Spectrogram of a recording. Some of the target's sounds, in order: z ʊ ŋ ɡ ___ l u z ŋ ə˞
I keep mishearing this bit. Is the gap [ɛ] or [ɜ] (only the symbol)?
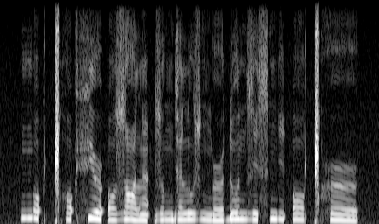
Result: ɛ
